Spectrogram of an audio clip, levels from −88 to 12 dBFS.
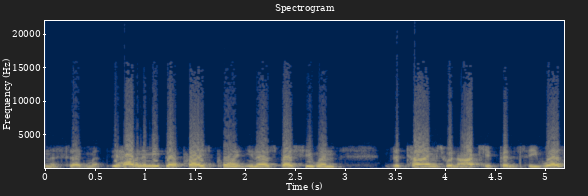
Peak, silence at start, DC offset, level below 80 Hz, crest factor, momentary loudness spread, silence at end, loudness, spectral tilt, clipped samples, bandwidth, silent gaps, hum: -6 dBFS; 0 s; under 0.1%; -54 dBFS; 10 dB; 6 LU; 0 s; -16 LUFS; -5.5 dB/octave; under 0.1%; 13 kHz; none; none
